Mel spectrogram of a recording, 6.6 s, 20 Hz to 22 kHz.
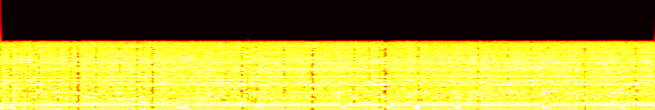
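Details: Bolens Husky G10 1055 garden tractor's Tecumseh HH100 single-cylinder engine, repaired and reinstalled, runs at a steady fast putter with no knocks or surging: normal running.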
